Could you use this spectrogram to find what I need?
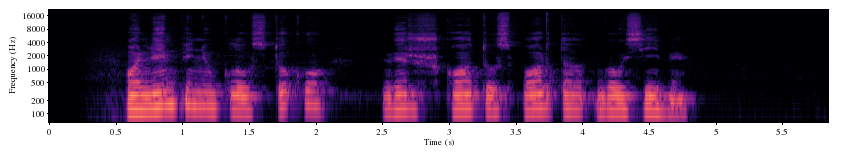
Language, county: Lithuanian, Vilnius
